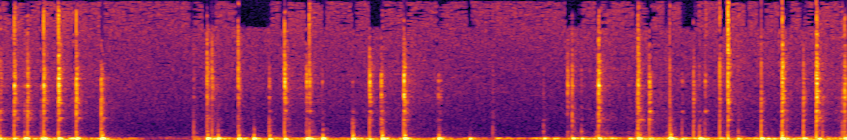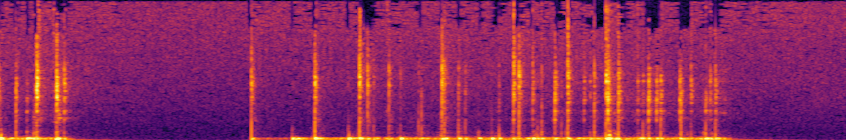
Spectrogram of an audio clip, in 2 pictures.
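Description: Long acrylic nails on both hands scratch and tap the hollow black metal mesh grille of a large USB microphone. Quick, dense clicking taps ring with a hollow, boomy low resonance, coming in three bursts separated by short pauses.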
